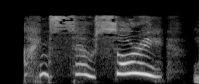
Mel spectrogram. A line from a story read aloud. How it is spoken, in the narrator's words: Linnea gasped as her eyes widened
